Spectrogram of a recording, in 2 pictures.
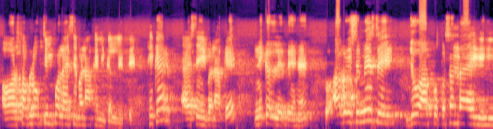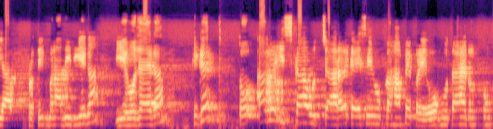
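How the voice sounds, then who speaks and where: A man's voice: high-pitched, moderate pace, a bit bright. A male teacher with a Purvanchal Hindi accent giving an exam-prep lesson on Sanskrit sounds. He keeps asking his own questions and answering them. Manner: addresses viewers as friends, asks and answers his own questions. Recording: dull lo-fi sound.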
